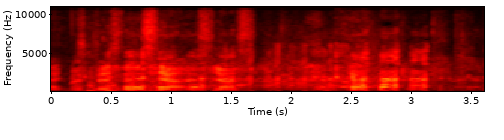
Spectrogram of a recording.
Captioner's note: laughter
